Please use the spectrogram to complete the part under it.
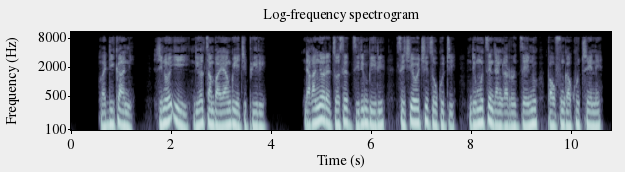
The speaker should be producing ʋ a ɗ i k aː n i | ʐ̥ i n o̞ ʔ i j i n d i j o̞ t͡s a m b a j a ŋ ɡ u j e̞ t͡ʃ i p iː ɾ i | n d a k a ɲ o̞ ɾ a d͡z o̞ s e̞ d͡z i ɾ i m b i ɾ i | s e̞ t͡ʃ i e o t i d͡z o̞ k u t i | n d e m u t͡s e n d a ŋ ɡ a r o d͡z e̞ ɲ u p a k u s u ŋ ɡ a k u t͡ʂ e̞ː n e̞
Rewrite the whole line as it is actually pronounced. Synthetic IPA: ʋ a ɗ i k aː n i | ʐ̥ i n o̞ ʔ i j i n d i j o̞ t͡s a m b a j a ŋ ɡ u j e̞ t͡ʃ i p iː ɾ i | n d a k a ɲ o̞ ɾ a d͡z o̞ s e̞ d͡z i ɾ i m b i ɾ i | s e̞ t͡ʃ i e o t͡ʃ i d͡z o̞ k u t i | n d i m u t͡s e n d a ŋ ɡ a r o d͡z e̞ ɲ u p a k u f u ŋ ɡ a k u t͡ʂ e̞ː n e̞

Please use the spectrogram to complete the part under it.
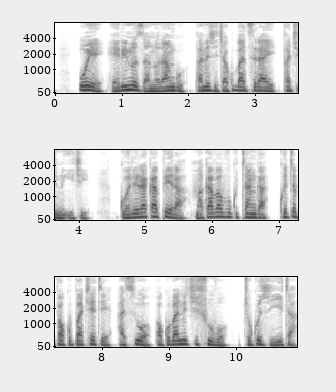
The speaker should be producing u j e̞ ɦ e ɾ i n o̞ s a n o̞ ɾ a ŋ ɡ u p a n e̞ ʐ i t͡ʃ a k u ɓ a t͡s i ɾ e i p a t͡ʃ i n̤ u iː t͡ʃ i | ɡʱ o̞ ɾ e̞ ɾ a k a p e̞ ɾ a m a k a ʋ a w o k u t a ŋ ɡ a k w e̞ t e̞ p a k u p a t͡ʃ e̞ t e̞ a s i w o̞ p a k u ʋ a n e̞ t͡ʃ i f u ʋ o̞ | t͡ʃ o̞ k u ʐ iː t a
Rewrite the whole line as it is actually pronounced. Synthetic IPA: u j e̞ ɦ e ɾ i n o̞ z a n o̞ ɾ a ŋ ɡ u p a n e̞ ʐ i t͡ʃ a k u ɓ a t͡s i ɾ a i p a t͡ʃ i n̤ u iː t͡ʃ i | ɡʱ o̞ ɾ e̞ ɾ a k a p e̞ ɾ a m a k a ʋ a ʋ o k u t a ŋ ɡ a k w e̞ t e̞ p a k u p a t͡ʃ e̞ t e̞ a s i w o̞ p a k u ʋ a n e̞ t͡ʃ i ʃ u ʋ o̞ | t͡ʃ o̞ k u ʐ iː t a

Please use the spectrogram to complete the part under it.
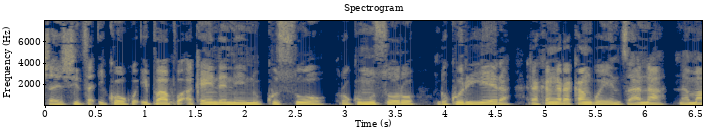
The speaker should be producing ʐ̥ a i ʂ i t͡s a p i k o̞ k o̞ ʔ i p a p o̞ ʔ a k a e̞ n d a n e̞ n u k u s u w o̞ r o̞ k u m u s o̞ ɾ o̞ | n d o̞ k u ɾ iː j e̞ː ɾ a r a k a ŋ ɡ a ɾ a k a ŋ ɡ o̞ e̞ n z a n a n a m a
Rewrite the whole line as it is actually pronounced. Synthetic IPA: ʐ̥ a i ʂ i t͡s a ʔ i k o̞ k o̞ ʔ i p a p o̞ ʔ a k a e̞ n d a n e̞ n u k u s u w o̞ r o̞ k u m u s o̞ ɾ o̞ | n d o̞ k u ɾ i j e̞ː ɾ a r a k a ŋ ɡ a ɾ a k a ŋ ɡ o̞ e̞ n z a n a n a m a

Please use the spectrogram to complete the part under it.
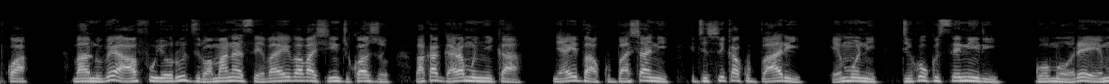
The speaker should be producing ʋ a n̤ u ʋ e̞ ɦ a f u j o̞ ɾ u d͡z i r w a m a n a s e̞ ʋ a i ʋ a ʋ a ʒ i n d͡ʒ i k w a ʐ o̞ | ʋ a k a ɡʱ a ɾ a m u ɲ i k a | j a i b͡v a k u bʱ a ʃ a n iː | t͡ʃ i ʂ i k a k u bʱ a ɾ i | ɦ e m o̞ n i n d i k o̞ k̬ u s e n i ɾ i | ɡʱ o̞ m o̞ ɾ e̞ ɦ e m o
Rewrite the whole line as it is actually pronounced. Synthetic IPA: ʋ a n̤ u ʋ e̞ ɦ a f u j o̞ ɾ u d͡z i r w a m a n a s e̞ ʋ a i ʋ a ʋ a ʒ i n d͡ʒ i k w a ʐ o̞ | ʋ a k a ɡʱ a ɾ a m u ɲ i k a | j a i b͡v a k u bʱ a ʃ a n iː | t͡ʃ i ʂ i k a k u bʱ a ɾ i | ɦ e m o̞ n i n d i k o̞ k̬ u s e n i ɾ i | ɡʱ o̞ m o̞ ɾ e̞ ɦ e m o

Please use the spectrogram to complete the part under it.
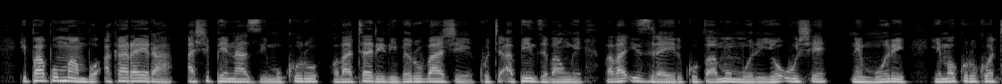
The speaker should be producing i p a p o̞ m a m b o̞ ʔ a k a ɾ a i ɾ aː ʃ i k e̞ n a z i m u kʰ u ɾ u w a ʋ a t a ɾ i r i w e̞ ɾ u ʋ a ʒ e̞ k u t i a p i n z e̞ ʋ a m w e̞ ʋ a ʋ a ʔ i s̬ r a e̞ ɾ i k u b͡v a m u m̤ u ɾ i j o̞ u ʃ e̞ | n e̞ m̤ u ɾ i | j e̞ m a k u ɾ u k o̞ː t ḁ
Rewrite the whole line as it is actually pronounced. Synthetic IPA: i p a p o̞ m a m b o̞ ʔ a k a ɾ a i ɾ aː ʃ i p e̞ n a z i m u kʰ u ɾ u w a ʋ a t a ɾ i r i ʋ e̞ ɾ u ʋ a ʒ e̞ k u t i a p i n z e̞ ʋ a m w e̞ ʋ a ʋ a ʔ i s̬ r a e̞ ɾ i k u b͡v a m u m̤ u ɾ i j o̞ u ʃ e̞ | n e̞ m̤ u ɾ i | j e̞ m a k u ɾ u k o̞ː t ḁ

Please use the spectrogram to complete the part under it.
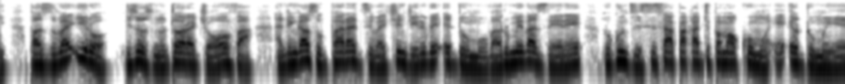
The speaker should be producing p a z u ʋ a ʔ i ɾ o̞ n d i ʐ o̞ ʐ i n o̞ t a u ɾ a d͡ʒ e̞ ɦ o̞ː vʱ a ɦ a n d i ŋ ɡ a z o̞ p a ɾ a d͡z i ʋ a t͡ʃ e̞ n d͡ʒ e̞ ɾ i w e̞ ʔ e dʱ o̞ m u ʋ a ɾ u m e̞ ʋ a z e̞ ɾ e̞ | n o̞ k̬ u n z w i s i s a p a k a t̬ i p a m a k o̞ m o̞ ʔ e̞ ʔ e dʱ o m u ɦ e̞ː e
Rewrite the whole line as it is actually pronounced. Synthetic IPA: p a z u ʋ a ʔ i ɾ o̞ n d i ʐ o̞ ʐ i n o̞ t a u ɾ a d͡ʒ e̞ ɦ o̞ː vʱ a ɦ a n d i ŋ ɡ a z o̞ p a ɾ a d͡z i ʋ a t͡ʃ e̞ n d͡ʒ e̞ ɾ i ʋ e̞ ʔ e dʱ o̞ m u ʋ a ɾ u m e̞ ʋ a z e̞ ɾ e̞ | n o̞ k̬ u n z w i s i s a p a k a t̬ i p a m a k o̞ m o̞ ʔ e̞ ʔ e dʱ o m u ɦ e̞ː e

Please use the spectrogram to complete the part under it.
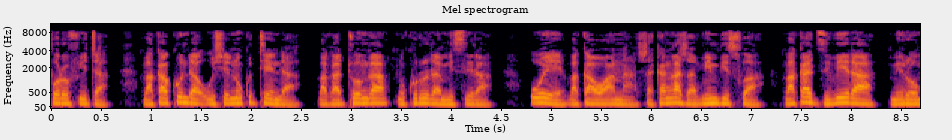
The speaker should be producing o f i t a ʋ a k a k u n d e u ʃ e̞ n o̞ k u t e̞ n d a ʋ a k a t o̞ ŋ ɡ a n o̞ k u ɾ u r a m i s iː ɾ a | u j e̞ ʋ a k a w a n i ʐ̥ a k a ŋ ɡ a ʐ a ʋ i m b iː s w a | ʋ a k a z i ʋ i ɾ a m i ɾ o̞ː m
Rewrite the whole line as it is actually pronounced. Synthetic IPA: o f i t a ʋ a k a k u n d a u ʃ e̞ n o̞ k u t e̞ n d a ʋ a k a t o̞ ŋ ɡ a n o̞ k u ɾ u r a m i s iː ɾ a | u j e̞ ʋ a k a w a n a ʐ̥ a k a ŋ ɡ a ʐ a ʋ i m b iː s w a | ʋ a k a d͡z i ʋ i ɾ a m i ɾ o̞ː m

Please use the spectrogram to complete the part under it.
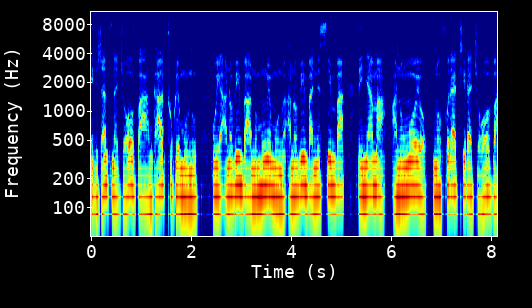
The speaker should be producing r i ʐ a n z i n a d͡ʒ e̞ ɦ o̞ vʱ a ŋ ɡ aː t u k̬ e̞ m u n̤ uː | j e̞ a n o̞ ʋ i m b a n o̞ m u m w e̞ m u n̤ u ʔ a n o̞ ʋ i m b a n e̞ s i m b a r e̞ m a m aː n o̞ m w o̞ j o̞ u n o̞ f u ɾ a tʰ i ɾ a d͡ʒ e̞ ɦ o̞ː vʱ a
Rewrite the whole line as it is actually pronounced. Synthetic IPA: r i ʐ a n z i n a d͡ʒ e̞ ɦ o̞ vʱ a ŋ ɡ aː t u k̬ e̞ m u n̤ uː | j e̞ a n o̞ ʋ i m b a n o̞ m u m w e̞ m u n̤ u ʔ a n o̞ ʋ i m b a n e̞ s i m b a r e̞ ɲ a m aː n o̞ m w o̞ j o̞ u n o̞ f u ɾ a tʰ i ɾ a d͡ʒ e̞ ɦ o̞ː vʱ a

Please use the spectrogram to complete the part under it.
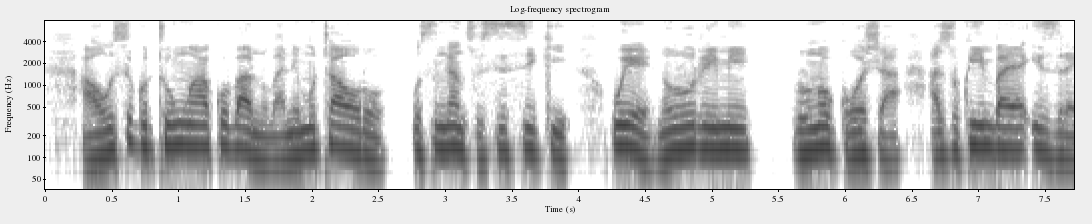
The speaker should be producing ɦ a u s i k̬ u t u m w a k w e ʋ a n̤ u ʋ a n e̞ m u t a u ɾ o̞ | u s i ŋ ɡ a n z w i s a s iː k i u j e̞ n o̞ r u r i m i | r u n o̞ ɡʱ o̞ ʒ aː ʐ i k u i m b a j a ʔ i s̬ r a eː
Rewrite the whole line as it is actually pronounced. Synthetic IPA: ɦ a u s i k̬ u t u m w a k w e ʋ a n̤ u ʋ a n e̞ m u t a u ɾ o̞ | u s i ŋ ɡ a n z w i s i s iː k i u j e̞ n o̞ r u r i m i | r u n o̞ ɡʱ o̞ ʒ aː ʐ i k u i m b a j a ʔ i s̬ r a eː

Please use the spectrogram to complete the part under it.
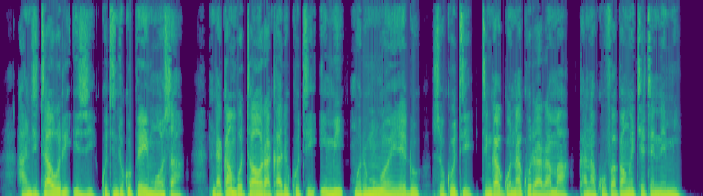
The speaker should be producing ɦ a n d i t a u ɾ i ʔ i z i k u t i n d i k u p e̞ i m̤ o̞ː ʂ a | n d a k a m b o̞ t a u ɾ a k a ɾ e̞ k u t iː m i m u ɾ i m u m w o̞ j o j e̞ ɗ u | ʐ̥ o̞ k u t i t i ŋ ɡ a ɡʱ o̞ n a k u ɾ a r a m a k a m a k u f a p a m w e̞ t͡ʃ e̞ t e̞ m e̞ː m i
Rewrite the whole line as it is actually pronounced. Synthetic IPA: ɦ a n d i t a u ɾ i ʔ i ʐ i k u t i n d i k u p e̞ i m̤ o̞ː ʂ a | n d a k a m b o̞ t a u ɾ a k a ɾ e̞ k u t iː m i m u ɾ i m u m w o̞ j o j e̞ ɗ u | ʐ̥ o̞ k u t i t i ŋ ɡ a ɡʱ o̞ n a k u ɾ a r a m a k a n a k u f a p a m w e̞ t͡ʃ e̞ t e̞ n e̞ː m i

